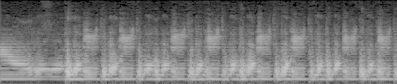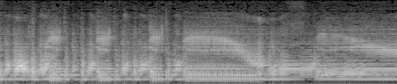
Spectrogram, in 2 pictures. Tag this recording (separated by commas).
Music, Didgeridoo, Musical instrument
